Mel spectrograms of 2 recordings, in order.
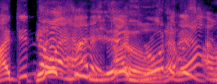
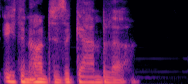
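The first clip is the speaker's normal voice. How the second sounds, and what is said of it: Imitates another person's voice. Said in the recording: “what a good Sean Harris ... that Sean Harris impression”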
